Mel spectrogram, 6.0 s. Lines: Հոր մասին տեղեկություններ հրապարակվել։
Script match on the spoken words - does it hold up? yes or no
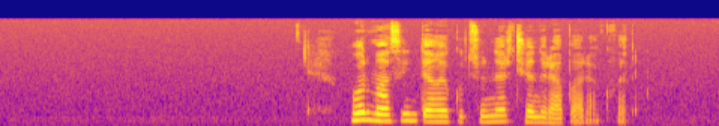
no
